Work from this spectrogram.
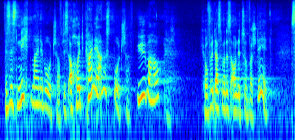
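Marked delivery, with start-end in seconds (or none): none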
